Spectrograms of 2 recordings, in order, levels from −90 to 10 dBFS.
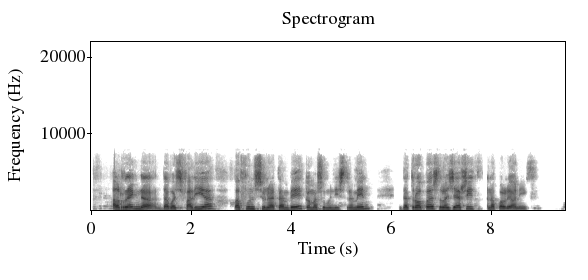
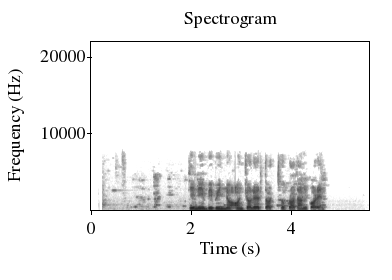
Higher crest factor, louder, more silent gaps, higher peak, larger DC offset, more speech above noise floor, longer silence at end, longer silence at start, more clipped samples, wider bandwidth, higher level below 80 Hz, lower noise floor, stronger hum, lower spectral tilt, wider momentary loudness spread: about the same, 14 dB vs 16 dB; about the same, -16 LUFS vs -15 LUFS; neither; about the same, -2 dBFS vs -2 dBFS; neither; second, 32 dB vs 61 dB; second, 0.65 s vs 0.9 s; second, 0.4 s vs 0.85 s; neither; about the same, 7.6 kHz vs 7.6 kHz; second, -64 dBFS vs -54 dBFS; second, -48 dBFS vs -76 dBFS; neither; second, -4 dB/octave vs -6.5 dB/octave; second, 8 LU vs 22 LU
